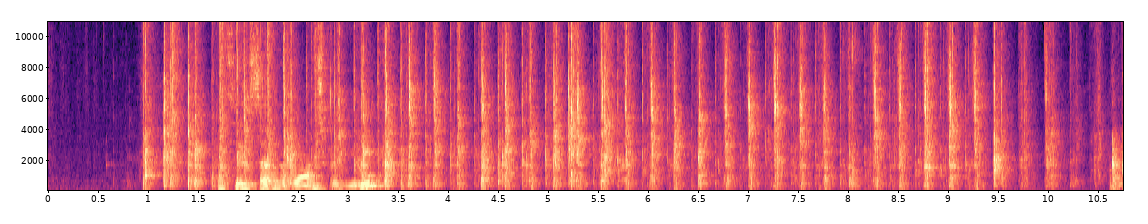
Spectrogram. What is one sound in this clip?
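A deck of cards is shuffled with quick, rapid clicking and flicking.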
